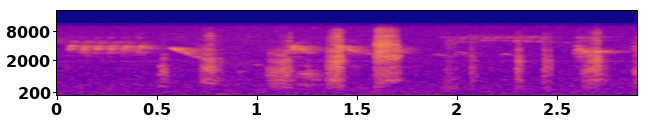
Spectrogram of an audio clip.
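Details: Javan myna mimicry of a hen calling chicks, Asian pied starling and a hungry civet: a thin whistle slides downward, followed by harsh, broad screechy notes and squeals separated by brief pauses.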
